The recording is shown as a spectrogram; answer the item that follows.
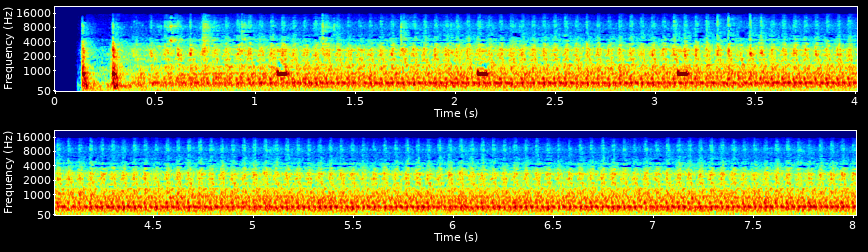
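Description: Film projector sound effect: a steady mechanical whirr and clatter with three short beeps a second apart, in the manner of a countdown leader, after a couple of clicks at the start.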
